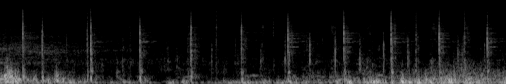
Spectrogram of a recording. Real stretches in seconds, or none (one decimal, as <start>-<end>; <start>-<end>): 0.0-1.9; 2.8-5.1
